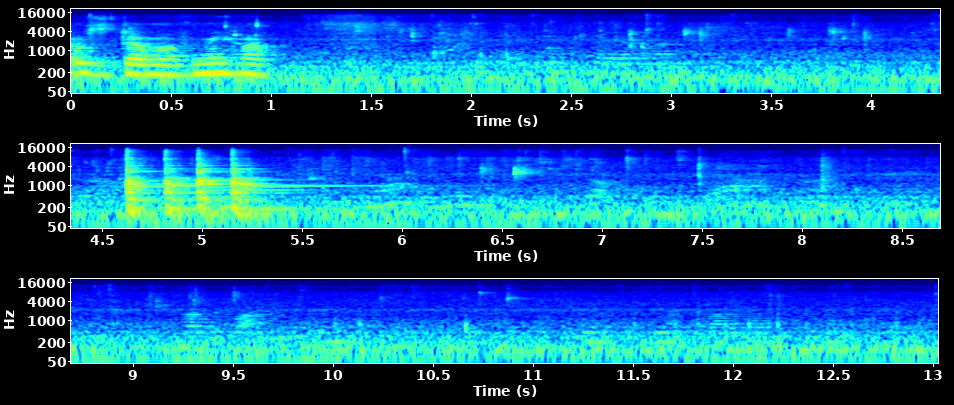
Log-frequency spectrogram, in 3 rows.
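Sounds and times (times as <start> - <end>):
metal utensil clinking on cookware: 4.6 - 5.9.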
